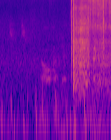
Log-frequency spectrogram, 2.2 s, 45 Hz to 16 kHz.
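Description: A 1973 Leyland Moke's engine cranks and catches, a sudden loud burst of mechanical noise after a stretch of quiet voices talking nearby.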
